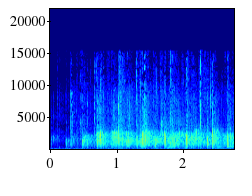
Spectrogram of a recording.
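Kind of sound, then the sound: crowd, audience clapping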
